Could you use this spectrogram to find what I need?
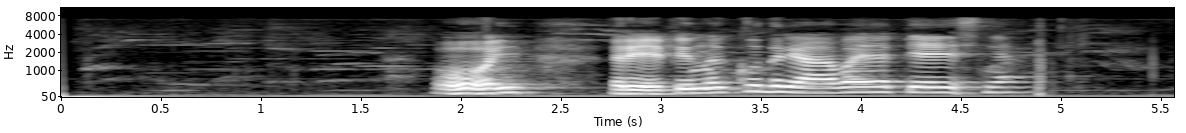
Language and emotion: Russian, positive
